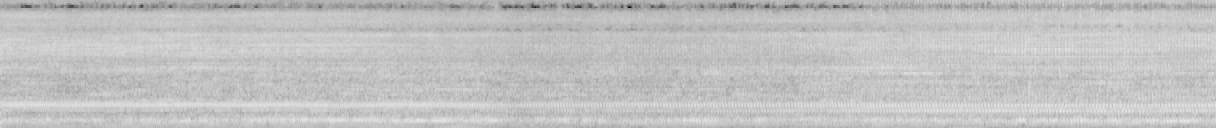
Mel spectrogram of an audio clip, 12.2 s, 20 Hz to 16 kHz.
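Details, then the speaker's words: Fully rebuilt 1960s West Bend 2 hp outboard, model 2901, barrel test run after restoration; steady, even two-stroke buzz at constant speed, no knocks or misses, running cleanly. "Got her completely rebuilt, painted, waiting on decals. I should think Randy and Terry are going to make their own. So I'm about to set her in the barrel and do a barrel test run."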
